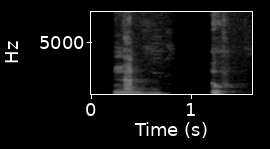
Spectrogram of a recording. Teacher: Nabbo. Et le petit W, en fait, ça fait durer le son, ça le prolonge. Ça double, en fait, le son.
